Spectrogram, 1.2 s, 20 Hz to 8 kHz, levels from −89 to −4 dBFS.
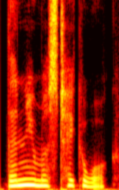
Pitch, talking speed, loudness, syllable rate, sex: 215 Hz, 300 wpm, -13 LUFS, 5.9 syllables/s, female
